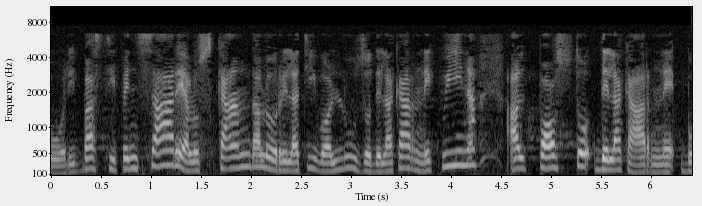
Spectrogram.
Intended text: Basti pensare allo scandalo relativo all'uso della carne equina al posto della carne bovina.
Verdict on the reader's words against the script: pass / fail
pass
